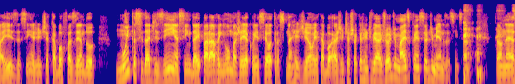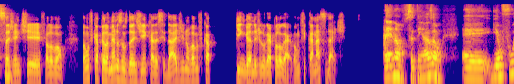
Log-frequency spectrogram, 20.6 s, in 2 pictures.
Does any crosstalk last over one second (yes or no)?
no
